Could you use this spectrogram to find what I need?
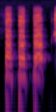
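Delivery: high, light pop-pop-pop gunfire noises; playful imitation of shots; mock gunfire. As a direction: mimic a rifle going off. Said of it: "He's like this".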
